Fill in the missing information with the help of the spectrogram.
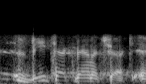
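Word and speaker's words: Vítek Vaněček: Vitek Vanacek, and he's a Slovakian kid, and he's been incredible.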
